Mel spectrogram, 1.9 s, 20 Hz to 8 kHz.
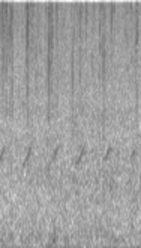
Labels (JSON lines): {"label": "biophony", "recorder": "SoundTrap 500"}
